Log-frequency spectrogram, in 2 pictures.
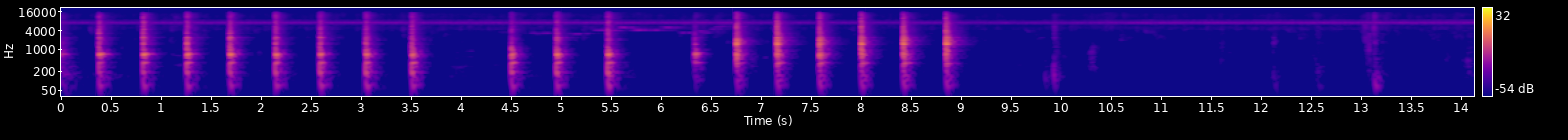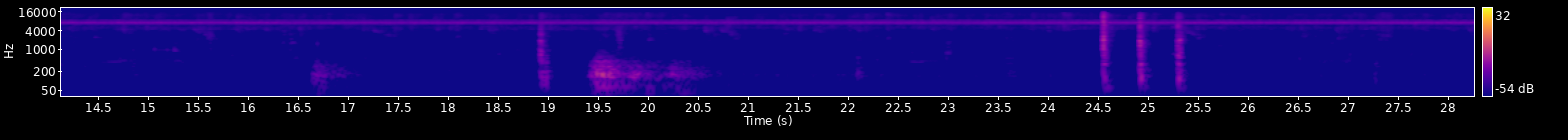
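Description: A hand tool strikes wood in a fast, even rhythm, about two to three blows a second, each with a short ringing tone. The blows stop about nine seconds in; after that come a few scattered knocks, a low dull thud around the middle and three more quick strikes near the end. Insects keep up a steady high-pitched trill underneath.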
